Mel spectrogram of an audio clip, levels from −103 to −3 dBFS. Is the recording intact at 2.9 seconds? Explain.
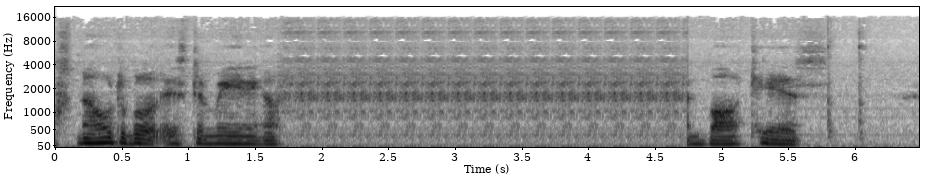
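No. A broken-record loop runs from 1.97 to 4.74 s, right after "is the meaning of": a 196 ms fragment repeats back to back 14 times, likely from a stalled player or stream resending its last buffer, so the audio meant for that span is lost.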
